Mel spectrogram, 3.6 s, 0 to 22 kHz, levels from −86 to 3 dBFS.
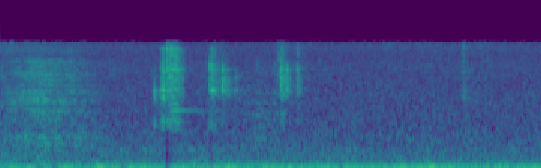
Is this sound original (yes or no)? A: yes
